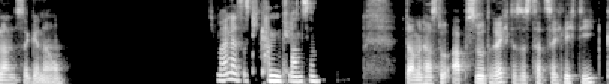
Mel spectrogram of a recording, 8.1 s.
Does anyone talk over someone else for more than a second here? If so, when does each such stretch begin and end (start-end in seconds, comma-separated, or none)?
none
